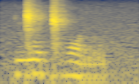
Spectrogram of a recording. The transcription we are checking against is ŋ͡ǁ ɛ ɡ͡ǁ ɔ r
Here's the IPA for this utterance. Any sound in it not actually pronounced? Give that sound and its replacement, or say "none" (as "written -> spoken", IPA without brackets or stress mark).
none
